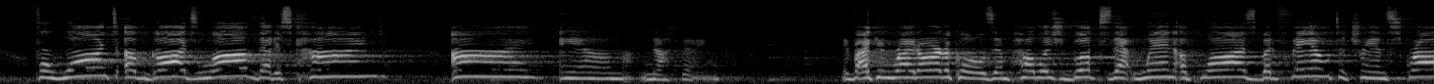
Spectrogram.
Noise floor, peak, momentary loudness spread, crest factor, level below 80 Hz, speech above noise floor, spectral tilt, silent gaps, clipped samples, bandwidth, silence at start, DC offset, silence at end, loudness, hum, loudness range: -59 dBFS; -10 dBFS; 14 LU; 18 dB; -68 dBFS; 33 dB; -2.5 dB/octave; none; under 0.1%; 16 kHz; 0.35 s; under 0.1%; 0 s; -26 LUFS; none; 9 LU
